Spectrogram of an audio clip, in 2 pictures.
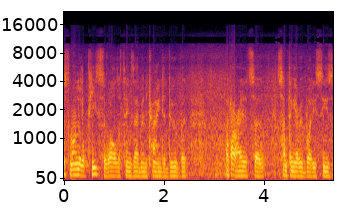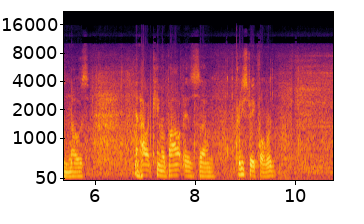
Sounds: Speech

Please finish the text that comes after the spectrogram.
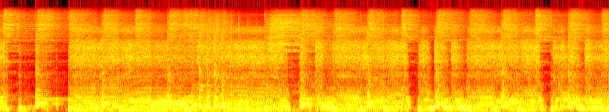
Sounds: Music

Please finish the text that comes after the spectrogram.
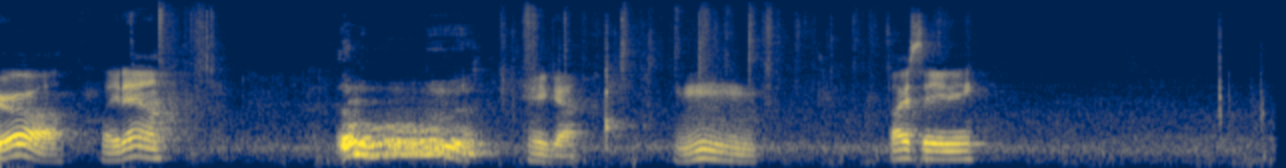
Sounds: Speech, Dog, Growling, Domestic animals, Animal, canids

